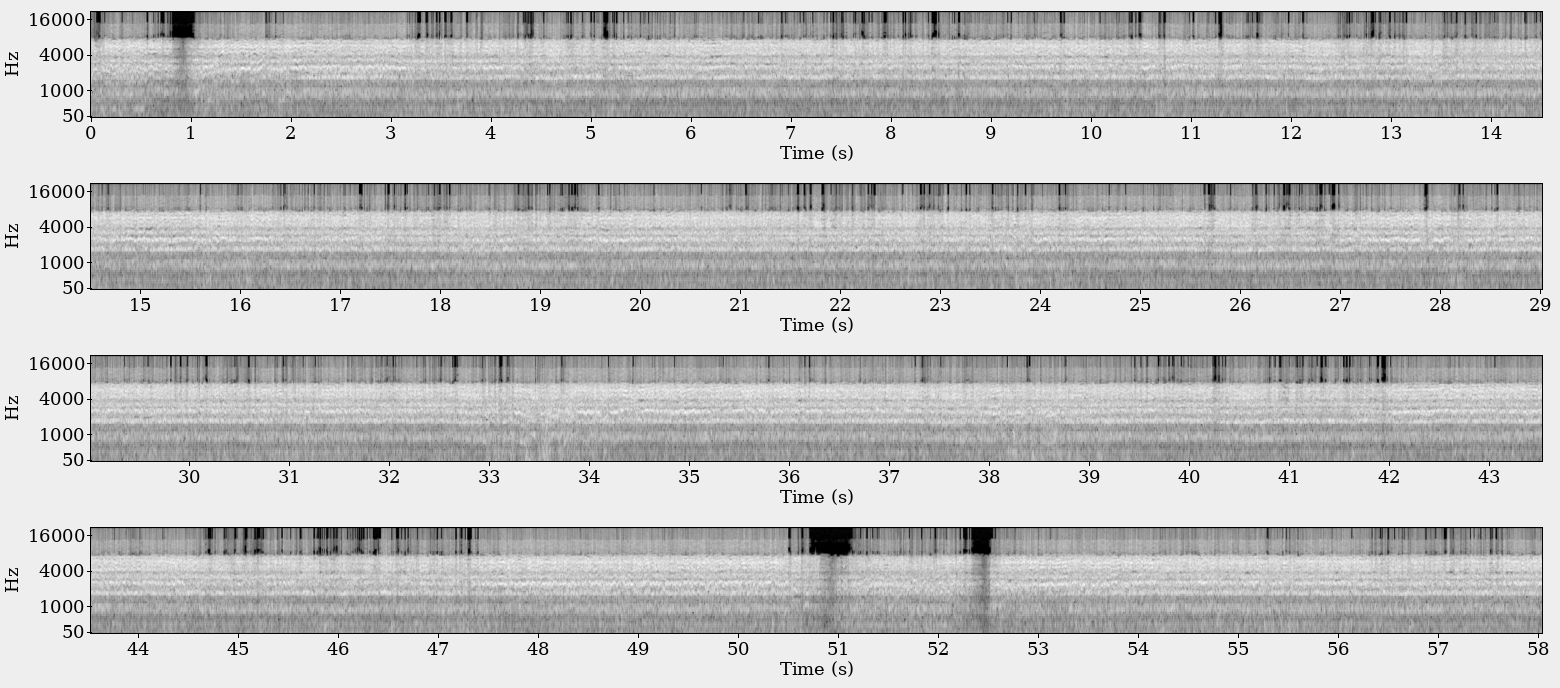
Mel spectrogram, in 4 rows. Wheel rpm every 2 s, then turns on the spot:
140, 210, 220, 230, 230, 230, 230, 230, 230, 230, 230, 230, 220, 220, 230, 240, 230, 220, 230, 230, 230, 220, 230, 220, 210, 150, 160, 230, 230.
none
